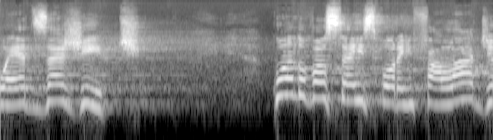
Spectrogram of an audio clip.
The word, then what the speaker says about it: Aedes aegypti: O nome, a pronúncia correta não é Aedes. O nome correto é Aedes. Não se pronuncia o A, que eu escuto até na televisão as pessoas falando esse nome equivocadamente.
